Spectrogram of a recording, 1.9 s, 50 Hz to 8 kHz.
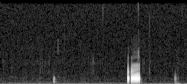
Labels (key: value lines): label: biophony, knock croak
recorder: SoundTrap 300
